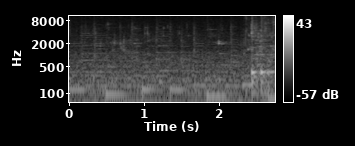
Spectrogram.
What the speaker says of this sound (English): And then we add our brandy.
